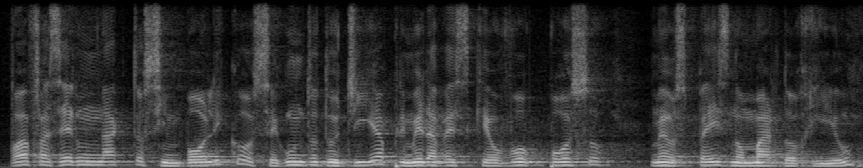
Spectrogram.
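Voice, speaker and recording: Man from Belgium, French and Spanish accent, mid-pitched voice, enthusiastic conference talk, long hall reverb. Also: normal speed, a little mellow. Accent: French and Spanish, speaking Portuguese mixed with Spanish. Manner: friendly, enthusiastic, mixing Spanish words into Portuguese. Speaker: conference speaker. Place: large hall at a live event. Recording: echoey hall sound.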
